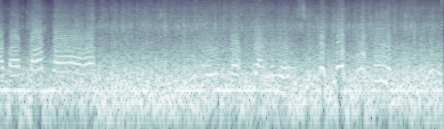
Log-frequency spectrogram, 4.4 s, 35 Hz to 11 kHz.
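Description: In-car engine of a Caterham 270R lapping the Silverstone GP circuit, a loud continuous rising and falling drone buffeted by wind noise, with a voice briefly talking over it.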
